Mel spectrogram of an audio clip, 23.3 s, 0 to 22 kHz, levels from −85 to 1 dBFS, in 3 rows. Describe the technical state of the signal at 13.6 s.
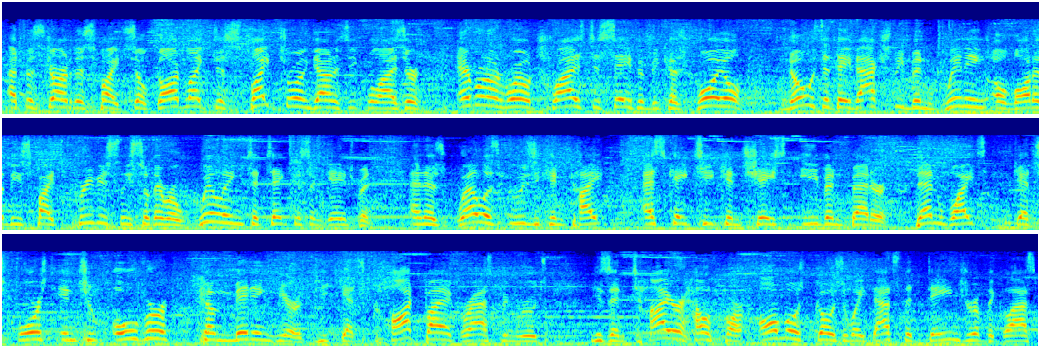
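At 13.6 s the signal is intact, with no audible fault at that point.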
